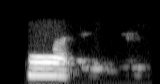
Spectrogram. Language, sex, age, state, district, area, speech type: Manipuri, female, 30-45, Manipur, Kangpokpi, urban, conversation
